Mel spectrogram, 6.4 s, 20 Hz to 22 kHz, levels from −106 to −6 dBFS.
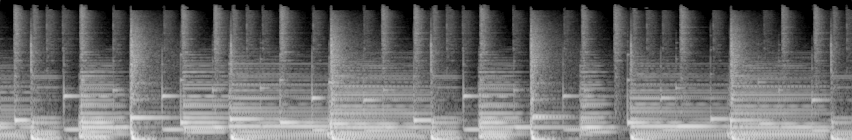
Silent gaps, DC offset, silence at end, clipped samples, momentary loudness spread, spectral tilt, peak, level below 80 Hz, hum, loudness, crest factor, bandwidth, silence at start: none; under 0.1%; 0 s; under 0.1%; 5 LU; -6 dB/octave; -6 dBFS; -32 dBFS; none; -24 LUFS; 18 dB; 19 kHz; 0 s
